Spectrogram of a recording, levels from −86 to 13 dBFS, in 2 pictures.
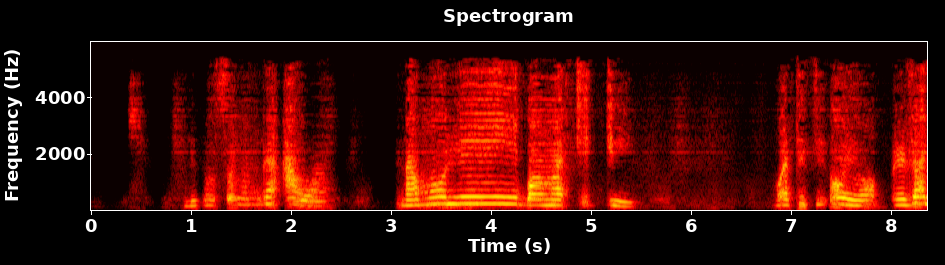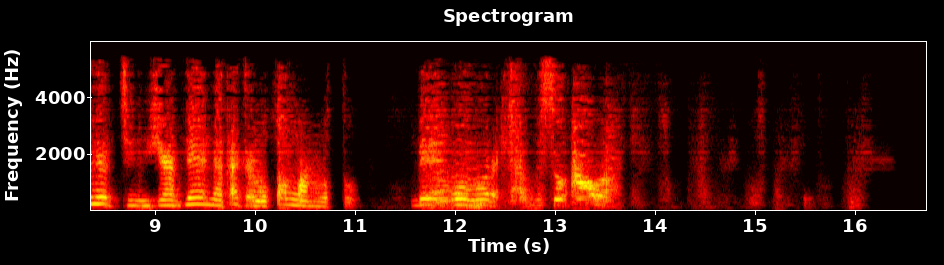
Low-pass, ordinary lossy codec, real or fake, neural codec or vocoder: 5.4 kHz; MP3, 32 kbps; fake; codec, 44.1 kHz, 0.9 kbps, DAC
